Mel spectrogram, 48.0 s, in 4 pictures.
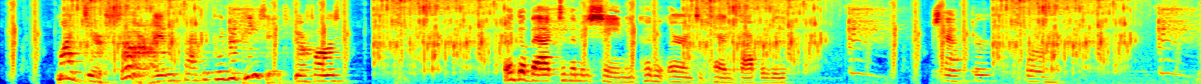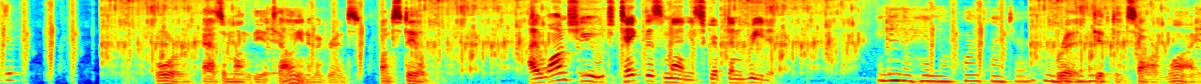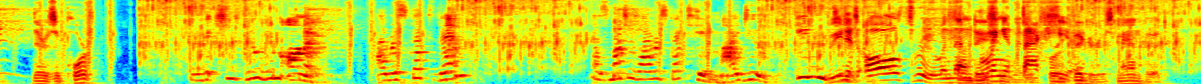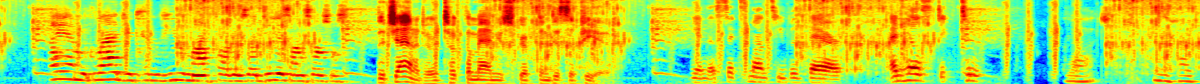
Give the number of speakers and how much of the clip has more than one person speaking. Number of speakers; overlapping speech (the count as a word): six, about 6%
